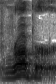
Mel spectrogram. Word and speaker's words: Rubbra: And then there's Rubbra, Edmund Rubbra, who some person told me his name should be pronounced something like Rubber or something like that.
